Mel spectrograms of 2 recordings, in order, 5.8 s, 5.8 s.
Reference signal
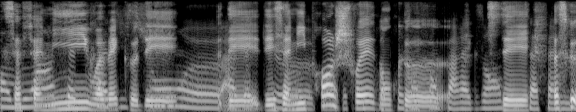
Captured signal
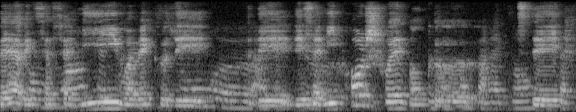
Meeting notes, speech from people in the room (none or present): none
